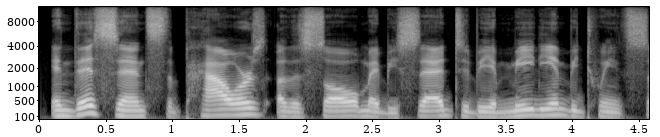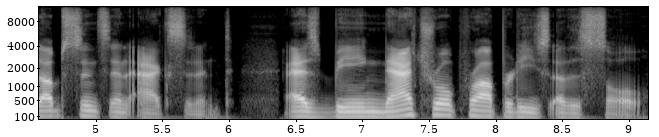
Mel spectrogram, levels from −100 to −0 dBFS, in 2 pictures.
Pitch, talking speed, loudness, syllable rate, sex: 105 Hz, 170 wpm, -23 LUFS, 4.4 syllables/s, male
